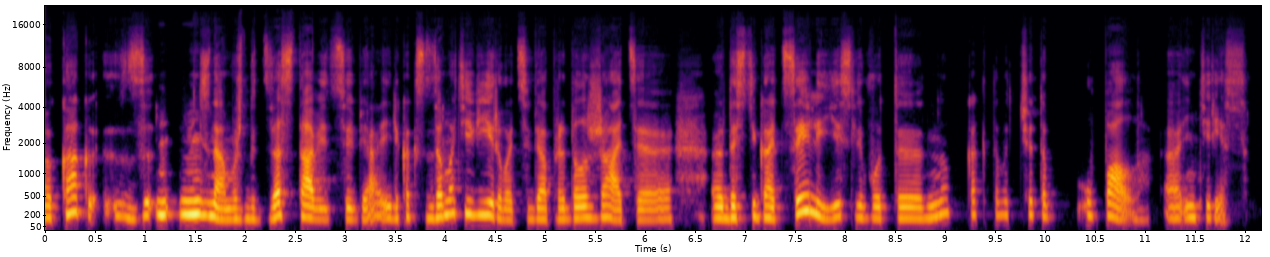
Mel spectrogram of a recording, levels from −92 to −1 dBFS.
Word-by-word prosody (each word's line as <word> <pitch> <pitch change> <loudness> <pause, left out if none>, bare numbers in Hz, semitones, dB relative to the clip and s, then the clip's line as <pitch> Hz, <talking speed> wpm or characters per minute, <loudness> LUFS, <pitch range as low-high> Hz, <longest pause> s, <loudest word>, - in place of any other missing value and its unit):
как, 240 +8 +2
з 175 0 -3
н 205 +1 +4
не 210 0 +8
знаю, 185 -8 +4
может 145 +1 -3
быть, 150 -2 -8
заставить 170 -5 +3
себя 150 +4 -4
или 160 -4 -2
как 175 +2 -7
замотивировать 190 - 0
себя 145 +1 -2
продолжать, 150 -1 0
э, 140 +2 -3 0.4
э, 160 0 +2
достигать 165 0 0
цели, 235 +6 +5
если 170 +2 -3
вот, 160 -1 -6
э, 160 -1 +1
ну, 190 +8 -3
как-то 200 0 -11
вот 200 0 -10
чё-то 200 -2 -7
п 175 - -25 0.2
упал, 190 -6 -1 0.2
э, 160 +1 -4
интерес? 165 0 -6
165 Hz, 145 wpm, -21 LUFS, 150-195 Hz, 0.4 s, не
